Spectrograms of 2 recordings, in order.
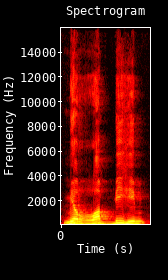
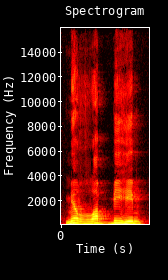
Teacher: নুন সাকিনের পরে র হরফটি এসেছে। নুন সাকিনের পরে যদি র হরফ আসে তাহলে নুন সাকিনকে পরবর্তী হরফের সাথে মিলিয়ে গুন্না ছাড়া পড়তে হবে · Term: ইদগামে বিলা গুন্না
